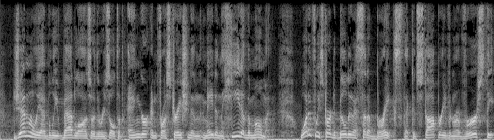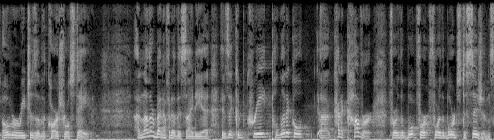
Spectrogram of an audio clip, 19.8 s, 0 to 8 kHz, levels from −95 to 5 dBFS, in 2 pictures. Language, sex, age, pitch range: English, male, 50-69, 125-165 Hz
